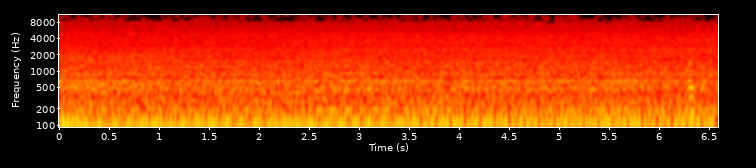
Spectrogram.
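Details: 1997 Lexus LX450 with LS 5.3 V8 and 6L80 swap, about 2,800 miles since swap, first start after belt and fluid work; steady, deep even idle with no belt squeal or slap.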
